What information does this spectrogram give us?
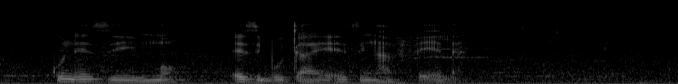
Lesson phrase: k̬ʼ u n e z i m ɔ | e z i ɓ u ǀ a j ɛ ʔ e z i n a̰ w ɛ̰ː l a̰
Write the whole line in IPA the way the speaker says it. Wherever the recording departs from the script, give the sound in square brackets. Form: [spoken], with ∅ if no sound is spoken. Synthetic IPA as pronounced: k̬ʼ u n e z i m ɔ | e z i ɓ u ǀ a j ɛ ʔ e z i [ŋ] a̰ [v] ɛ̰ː l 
